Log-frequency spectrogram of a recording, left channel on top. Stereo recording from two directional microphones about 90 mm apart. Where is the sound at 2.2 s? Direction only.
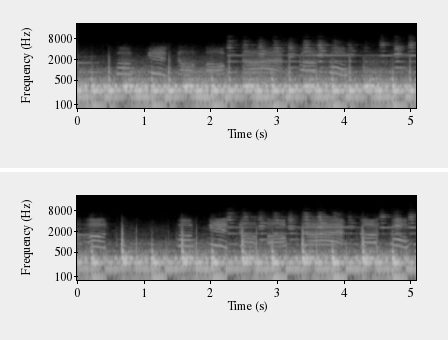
25° left (ahead or behind).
